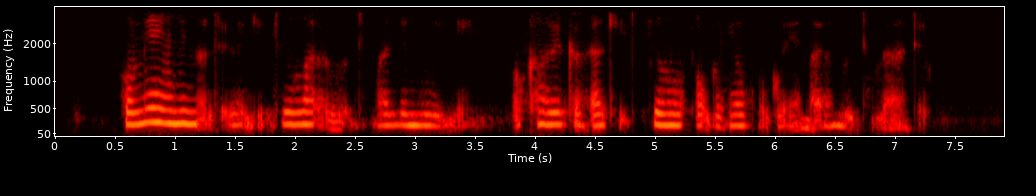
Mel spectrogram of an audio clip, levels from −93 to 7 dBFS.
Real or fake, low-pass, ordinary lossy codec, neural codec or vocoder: fake; 3.6 kHz; none; codec, 24 kHz, 0.9 kbps, WavTokenizer, small release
